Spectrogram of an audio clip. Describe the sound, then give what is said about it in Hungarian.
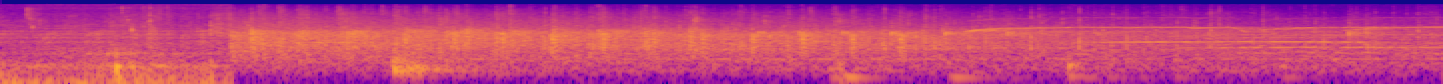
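Sustained applause from an audience of young people welcoming a priest from Spain who is to give a testimony, a dense steady patter of many hands clapping for several seconds after a brief low rumble at the start, with faint tonal sounds emerging near the end. “köszöntsük őt egy nagy tapssal”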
